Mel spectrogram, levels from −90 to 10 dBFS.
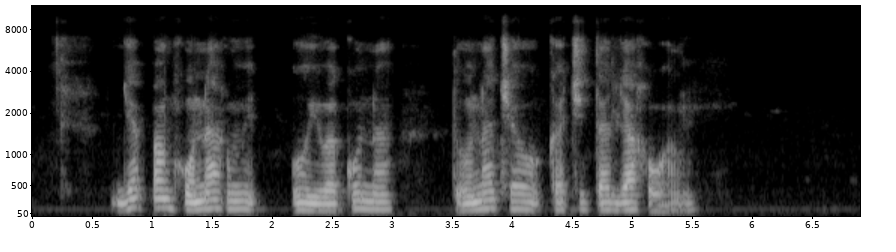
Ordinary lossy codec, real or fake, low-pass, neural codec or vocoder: Opus, 32 kbps; real; 7.2 kHz; none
